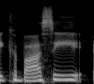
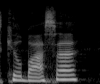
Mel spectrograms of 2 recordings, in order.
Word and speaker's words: kielbasa: Kind of like how we say kibasi and it's kielbasa.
